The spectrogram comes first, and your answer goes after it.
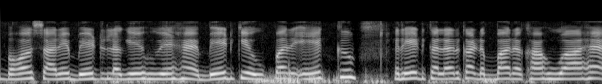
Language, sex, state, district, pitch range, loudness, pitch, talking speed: Hindi, female, Jharkhand, Ranchi, 245-265 Hz, -12 LUFS, 255 Hz, 170 wpm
